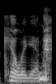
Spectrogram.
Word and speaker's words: Cillian: So that's a hard C on. So it's Cillian.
